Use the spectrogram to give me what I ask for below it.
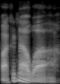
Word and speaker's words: Bakunawa: So, I'm going to have you pronounce this first. Bakunawa. Bakunawa.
